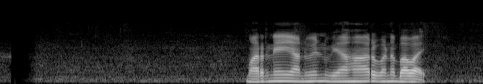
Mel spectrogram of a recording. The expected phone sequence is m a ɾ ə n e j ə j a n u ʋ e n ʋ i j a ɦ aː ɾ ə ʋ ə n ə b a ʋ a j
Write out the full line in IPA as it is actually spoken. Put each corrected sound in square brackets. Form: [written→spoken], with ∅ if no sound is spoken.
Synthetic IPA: m a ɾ ə n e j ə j a n u ʋ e n ʋ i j a ɦ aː ɾ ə ʋ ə n ə b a ʋ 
